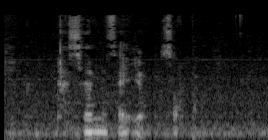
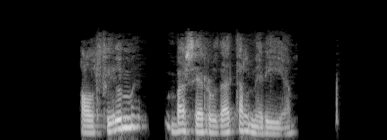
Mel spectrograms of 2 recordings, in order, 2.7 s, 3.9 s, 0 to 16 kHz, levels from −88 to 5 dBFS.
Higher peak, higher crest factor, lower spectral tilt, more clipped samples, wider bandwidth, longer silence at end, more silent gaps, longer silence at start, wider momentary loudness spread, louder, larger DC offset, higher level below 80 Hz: second, -14 dBFS vs -2 dBFS; about the same, 22 dB vs 20 dB; about the same, -5.5 dB/octave vs -6 dB/octave; neither; first, 11.5 kHz vs 7.8 kHz; second, 0 s vs 0.9 s; second, none vs 1.49-1.64 s; second, 0.05 s vs 0.8 s; first, 23 LU vs 9 LU; second, -33 LUFS vs -20 LUFS; neither; about the same, -58 dBFS vs -60 dBFS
